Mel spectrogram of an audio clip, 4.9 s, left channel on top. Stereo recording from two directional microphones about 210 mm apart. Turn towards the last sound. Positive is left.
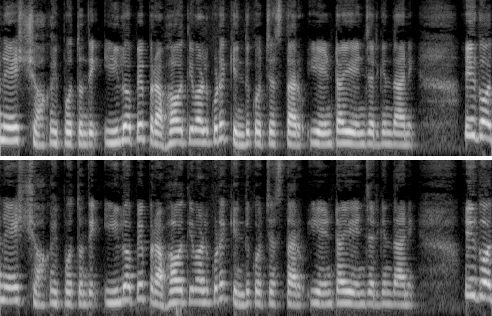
turn(degrees=25)  # may be behind; listen again after turning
